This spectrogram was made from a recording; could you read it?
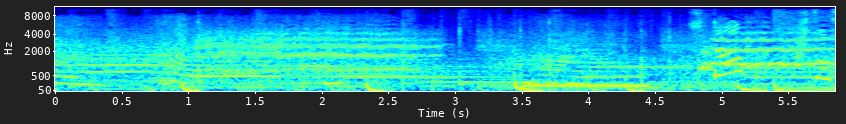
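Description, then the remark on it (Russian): A car engine in a computer driving game revs and shifts pitch as it speeds up, with tires squealing and skidding through left and right turns and hard braking, loud throughout. “Димыч, газуй! Полный вперед! Нет, поворачивай налево! А теперь крути руль вправо!”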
